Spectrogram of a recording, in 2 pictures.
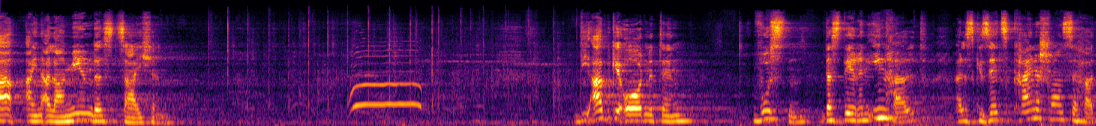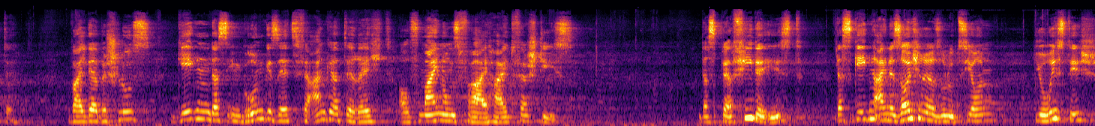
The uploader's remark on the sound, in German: bei ihrem gemeinsamen Auftritt bei der großen Friedensdemo in Berlin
